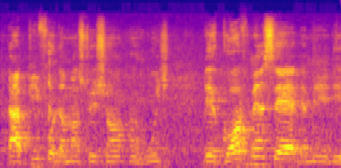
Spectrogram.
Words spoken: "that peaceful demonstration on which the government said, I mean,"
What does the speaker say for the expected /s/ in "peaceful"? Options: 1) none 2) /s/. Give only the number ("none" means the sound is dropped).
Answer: 1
